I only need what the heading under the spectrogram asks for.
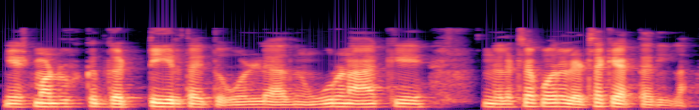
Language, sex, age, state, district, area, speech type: Kannada, male, 45-60, Karnataka, Bangalore Urban, urban, spontaneous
